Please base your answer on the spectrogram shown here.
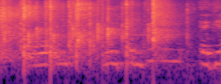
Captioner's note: applause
